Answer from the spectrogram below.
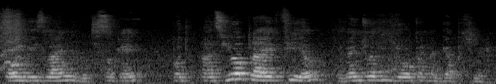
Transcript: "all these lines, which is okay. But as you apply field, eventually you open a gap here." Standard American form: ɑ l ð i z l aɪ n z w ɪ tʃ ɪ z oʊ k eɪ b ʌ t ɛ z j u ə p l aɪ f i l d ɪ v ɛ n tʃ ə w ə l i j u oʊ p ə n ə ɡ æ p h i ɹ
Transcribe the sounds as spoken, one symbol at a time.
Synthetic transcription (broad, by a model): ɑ l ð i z l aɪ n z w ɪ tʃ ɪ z oʊ k eɪ b ʌ t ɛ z j u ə p l aɪ f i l ɪ v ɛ n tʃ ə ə l i j u oʊ p ə n ə ɡ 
